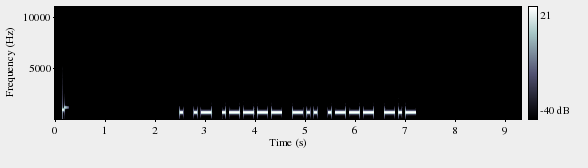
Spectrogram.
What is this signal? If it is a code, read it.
Morse code, heard as a keyed tone, about 17 wpm, 700 Hz. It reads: EA1DJK
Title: DXCC-100 Call Signs - 6 Characters - 17wpm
